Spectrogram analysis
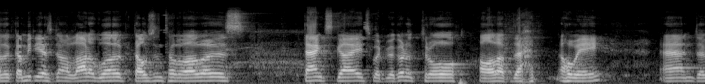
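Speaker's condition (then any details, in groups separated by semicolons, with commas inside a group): No condition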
